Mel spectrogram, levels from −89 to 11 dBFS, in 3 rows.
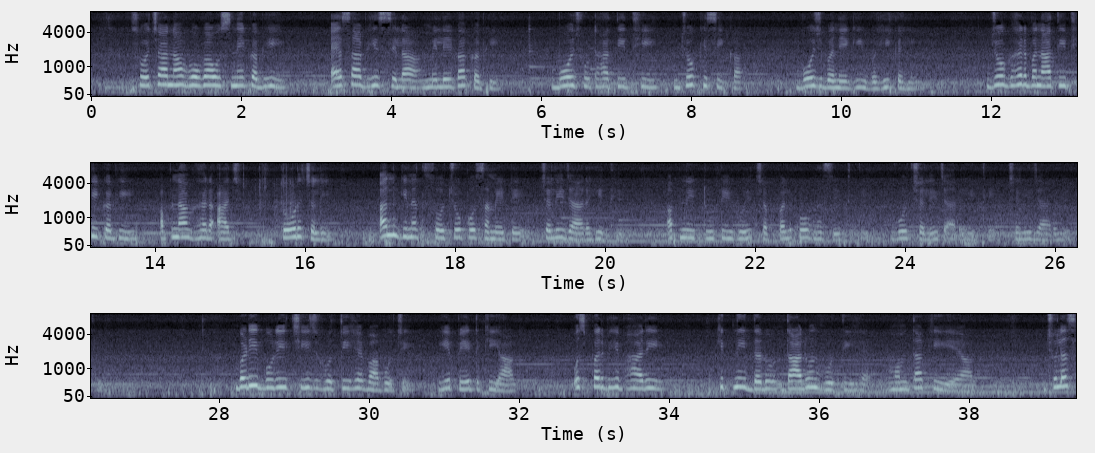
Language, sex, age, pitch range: Hindi, female, 30-49, 210-265 Hz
